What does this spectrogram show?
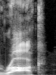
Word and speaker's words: Roch: It rhymes with rock. I hate cult leaders. All they do is talk about their cocks. But when Giselle got upset that Roch had twisted her words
